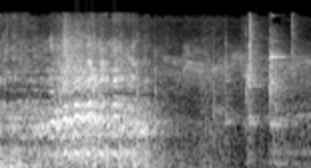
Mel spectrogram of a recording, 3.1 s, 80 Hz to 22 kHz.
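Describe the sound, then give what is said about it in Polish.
A grey 19-year-old horse named Siwy neighs loudly, a long shuddering whinny lasting over a second, followed by a few faint clinks and light knocks, at the Żydowo farm in Wielkopolska, Poland. “Tak rży siwy, 19-letni koń z umaszczeniem odpowiednim do imienia.”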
